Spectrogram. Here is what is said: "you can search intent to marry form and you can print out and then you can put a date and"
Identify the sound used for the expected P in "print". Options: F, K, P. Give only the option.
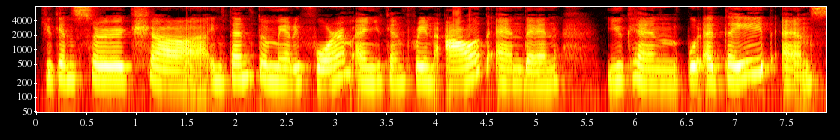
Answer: F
